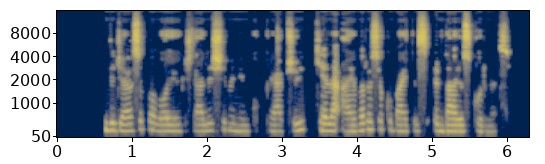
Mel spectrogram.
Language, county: Lithuanian, Vilnius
